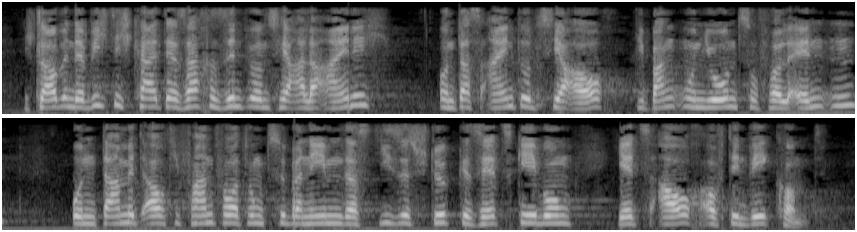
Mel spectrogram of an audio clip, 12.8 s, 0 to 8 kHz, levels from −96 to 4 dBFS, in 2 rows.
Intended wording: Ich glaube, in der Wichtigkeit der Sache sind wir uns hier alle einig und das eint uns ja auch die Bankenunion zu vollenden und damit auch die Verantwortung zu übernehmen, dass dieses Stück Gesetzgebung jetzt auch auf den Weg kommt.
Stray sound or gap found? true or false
false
